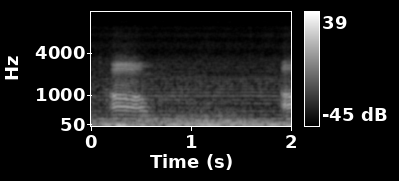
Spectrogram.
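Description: A man singing a short chanted syllable about a quarter second in, and starting another right at the end, over a steady low hum.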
